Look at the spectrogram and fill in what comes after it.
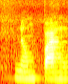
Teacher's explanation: the bang is the word that is accented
